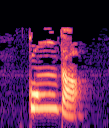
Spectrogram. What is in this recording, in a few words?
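"公道", Mandarin Chinese; chinese flashcards; hsk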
